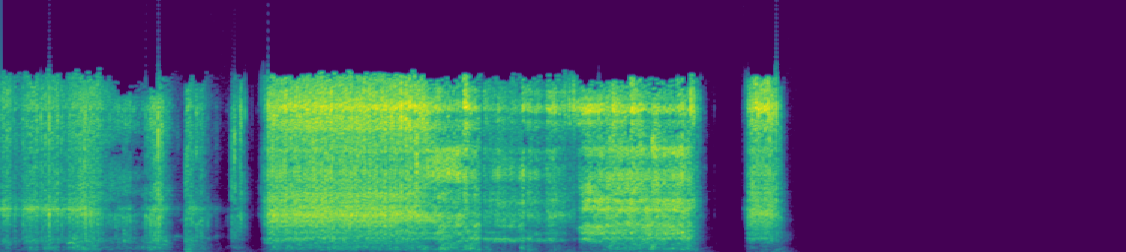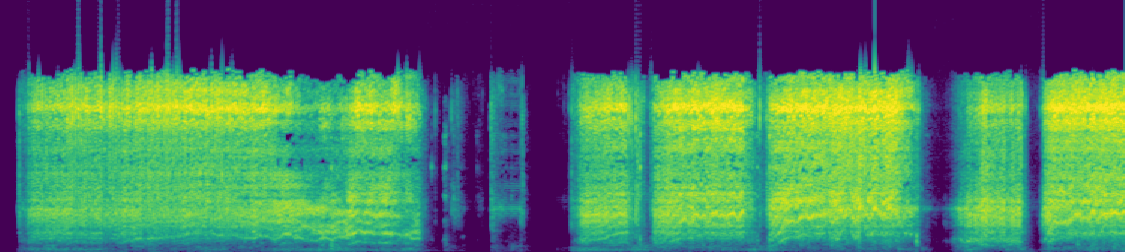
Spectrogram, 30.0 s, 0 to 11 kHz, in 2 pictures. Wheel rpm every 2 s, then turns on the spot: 20, 20, 60, 70, 40, 10, 0, 10, 70, 90, 40, 40, 130, 110, 110.
0-2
